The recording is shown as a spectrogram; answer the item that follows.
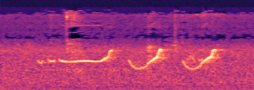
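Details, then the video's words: White-rumped shama song used as a master recording for training songbirds: a long steady whistle rising at its end, then two swooping, looping whistled phrases that dip and climb sharply, over a constant hiss. "MASTERAN MURAI BATU"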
